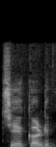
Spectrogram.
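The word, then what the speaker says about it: chequered: कोई दिक्कत नहीं कि इसको हम चेकर्ड पढ़ेंगे। क्या पढ़ेंगे? चेकर्ड। यहाँ पे जो क्यू का उच्चारण जो आ रहा है, यहाँ पे क्यू जो आपको दिख रहा है यहाँ पे, इसको हम क्या पढ़ते हैं? क पढ़े, हम इसको क पढ़े।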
